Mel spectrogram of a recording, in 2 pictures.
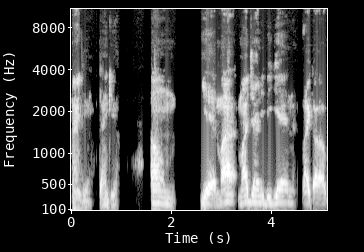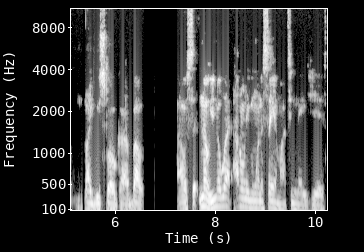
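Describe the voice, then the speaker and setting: In an American accent, a man with a fairly low pitch and an unremarkable speaking voice speaks at a moderate pace with ordinary pitch variation. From Northern Virginia, US. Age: 40s. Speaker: recovering addict sharing his story. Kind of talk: podcast interview, personal testimony.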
